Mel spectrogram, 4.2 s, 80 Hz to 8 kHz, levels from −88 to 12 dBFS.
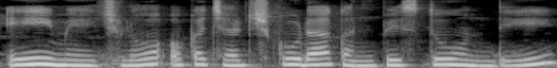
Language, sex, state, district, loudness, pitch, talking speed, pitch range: Telugu, male, Andhra Pradesh, Sri Satya Sai, -13 LUFS, 230 Hz, 115 wpm, 215-245 Hz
